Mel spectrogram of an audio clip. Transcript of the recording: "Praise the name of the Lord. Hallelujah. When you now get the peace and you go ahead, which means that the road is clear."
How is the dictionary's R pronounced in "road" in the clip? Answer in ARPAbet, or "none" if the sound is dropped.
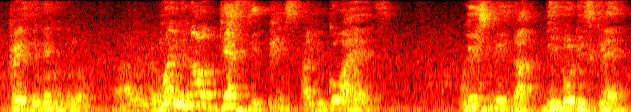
L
